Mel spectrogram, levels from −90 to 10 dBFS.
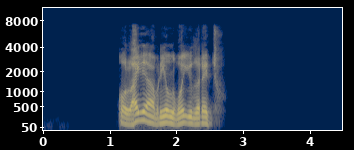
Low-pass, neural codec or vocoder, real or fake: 7.2 kHz; codec, 16 kHz, 2 kbps, FreqCodec, larger model; fake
